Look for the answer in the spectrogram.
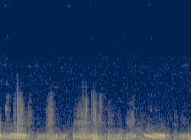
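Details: Satinette pigeons, a fancy breed kept and bred at home as a pair: low cooing phrases around the mid-low range, two swelling coos with rolling notes, at the start and near the end, with faint clicks and room noise.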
